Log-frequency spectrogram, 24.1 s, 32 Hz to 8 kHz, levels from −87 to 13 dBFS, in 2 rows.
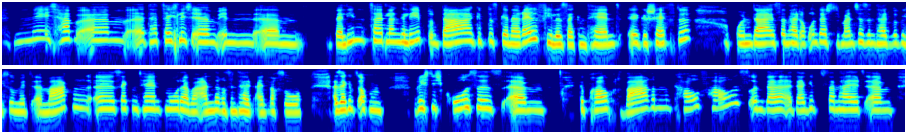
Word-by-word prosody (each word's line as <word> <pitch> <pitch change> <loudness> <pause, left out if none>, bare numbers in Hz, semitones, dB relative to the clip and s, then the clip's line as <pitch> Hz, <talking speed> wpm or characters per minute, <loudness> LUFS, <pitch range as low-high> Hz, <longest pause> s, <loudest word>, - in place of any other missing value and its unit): Ne, 275 +7 -9
ich 260 - -10
habe, 310 +1 +2
ähm, 285 -1 -3
äh, 300 -2 -3
tatsächlich, 265 +2 -1
ähm, 240 -1 +1
in, 225 0 -6
ähm, 205 -2 -2 0.4
Berlin 225 +9 +2
'ne 270 - -19
Zeit 265 -2 +2
lang 250 -1 +1
gelebt 250 +5 0
und 215 0 -7
da 240 +5 +7
gibt 245 -1 -8
es 240 -2 -7
generell 230 +7 +5
viele 220 -9 +3
Secondhand, 195 +1 0
äh, 230 0 0
Geschäfte 220 +9 0 0.6
und 215 -1 -1
da 215 0 +7
ist 220 +1 -3
dann 230 -1 0
halt 220 -1 +3
auch 205 - -4
Unterschied, 235 -3 -4
manche 210 +4 -2
sind 225 -2 -5
halt 210 -2 0
wirklich 215 -2 -6
so 215 0 -7
mit, 195 -2 -6
äh, - - -4
Marken, 255 +9 +1
äh, 245 -5 -1
Secondhand-Mode, 240 -1 -1
aber 195 -2 0
andere 205 +2 0
sind 200 0 -5
halt 195 -2 +1
einfach 180 +2 -4
so 180 -1 -3 0.4
also 195 +3 +5
da 225 - +10
gibt's 245 +1 -4
auch 235 - +3
'n 215 -2 -4 0.5
richtig 255 0 -1
großes, 260 -1 0
ähm, 215 -1 +2 0.4
Gebrauchtwarenkaufhaus 255 - 0
und 235 - -5
da 225 0 +3
da 210 0 -2
gibt's 235 0 -13
dann 240 -2 -3
halt, 230 0 +2
ähm, 220 -1 -1
230 Hz, 155 wpm, -23 LUFS, 210-255 Hz, 0.6 s, da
